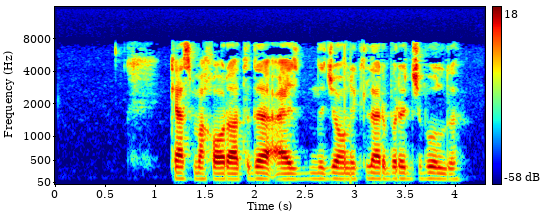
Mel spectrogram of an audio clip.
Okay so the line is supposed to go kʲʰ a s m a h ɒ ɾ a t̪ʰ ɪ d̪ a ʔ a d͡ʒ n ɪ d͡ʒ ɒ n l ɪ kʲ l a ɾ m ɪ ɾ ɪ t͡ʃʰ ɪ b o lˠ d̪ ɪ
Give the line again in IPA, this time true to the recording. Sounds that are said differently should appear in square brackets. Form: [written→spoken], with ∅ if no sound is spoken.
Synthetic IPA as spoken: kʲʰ a s m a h ɒ ɾ a t̪ʰ ɪ d̪ a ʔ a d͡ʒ n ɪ d͡ʒ ɒ n l ɪ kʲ l a ɾ [m→b] ɪ ɾ ɪ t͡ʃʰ ɪ b o lˠ d̪ ɪ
